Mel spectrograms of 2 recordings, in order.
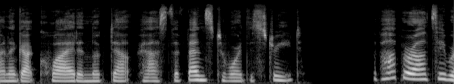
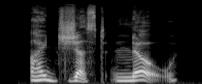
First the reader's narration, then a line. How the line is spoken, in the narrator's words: snapped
